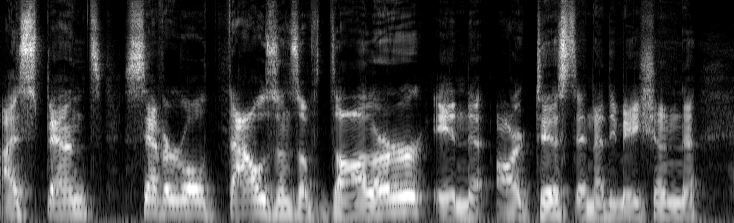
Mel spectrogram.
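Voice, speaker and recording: Speaking very slowly with a French accent, a man has a fairly high pitch and a bright, sharp tone. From northern Quebec. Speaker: game developer and streamer. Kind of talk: live stream chat. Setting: live stream. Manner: casual with many fillers and restarts.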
